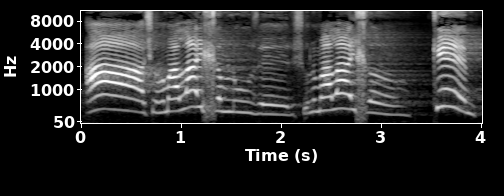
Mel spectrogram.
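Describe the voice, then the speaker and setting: A woman's voice: very high voice, expressive, a little slow, sharp tone, long reverb tail, heavily acted. A woman voicing an eager, caring young camp girl who fusses over a guest.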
